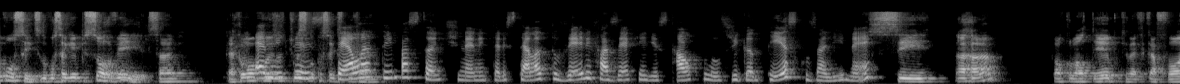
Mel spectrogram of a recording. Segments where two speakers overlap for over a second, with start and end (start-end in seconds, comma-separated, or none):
2.5-3.8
